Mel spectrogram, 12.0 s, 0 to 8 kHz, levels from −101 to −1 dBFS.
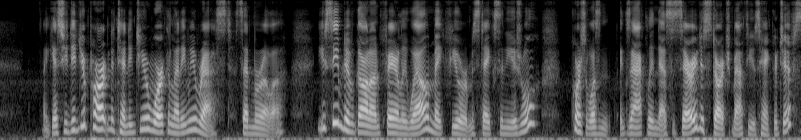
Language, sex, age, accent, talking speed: English, female, 40-59, American, 205 wpm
